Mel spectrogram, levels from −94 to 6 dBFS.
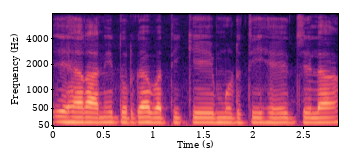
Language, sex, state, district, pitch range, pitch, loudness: Chhattisgarhi, male, Chhattisgarh, Rajnandgaon, 125-130 Hz, 125 Hz, -15 LUFS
